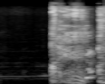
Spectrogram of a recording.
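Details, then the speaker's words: Girl's coughing fit during a card reading: a faint hum, then one loud, harsh cough burst with a brief second burst, amid repeated coughing and throat clearing. "Sorry, just hang on while I slowly die over here."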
